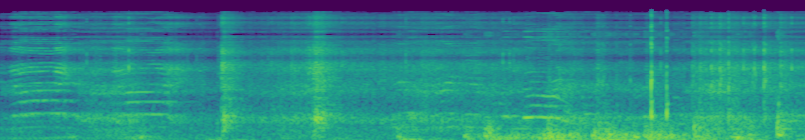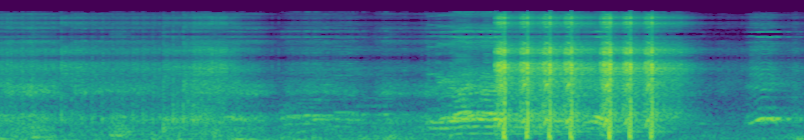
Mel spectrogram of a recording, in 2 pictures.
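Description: G&P airsoft electric gun (AEG) firing a rapid string of about ten shots, each a sharp snap with the gearbox whining under it, near the end. Before it, only faint voices and shuffling.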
